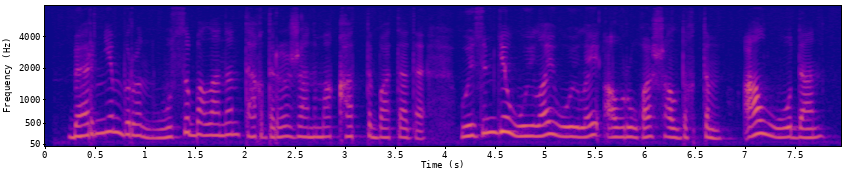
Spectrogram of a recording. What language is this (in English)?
Kazakh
